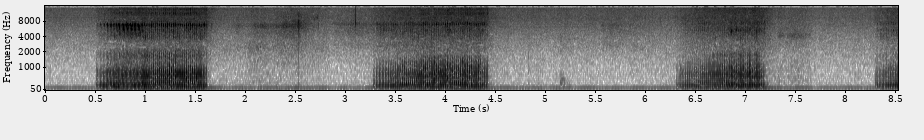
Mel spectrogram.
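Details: Sleeping panther snoring: slow rhythmic rumbling snores about every 2.8 seconds, roughly 21 breaths a minute, with quiet pauses between.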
